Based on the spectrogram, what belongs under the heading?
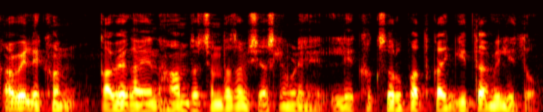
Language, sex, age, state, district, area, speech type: Marathi, male, 45-60, Maharashtra, Sindhudurg, rural, spontaneous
